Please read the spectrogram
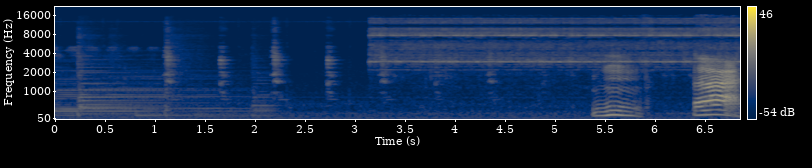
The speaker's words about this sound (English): Click. I fish around with my hand and shut the alarm up.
